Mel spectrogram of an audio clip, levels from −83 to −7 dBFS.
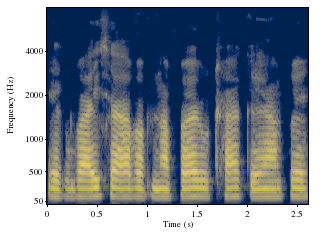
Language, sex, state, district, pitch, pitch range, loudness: Hindi, male, Uttar Pradesh, Deoria, 120 Hz, 120-125 Hz, -18 LUFS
